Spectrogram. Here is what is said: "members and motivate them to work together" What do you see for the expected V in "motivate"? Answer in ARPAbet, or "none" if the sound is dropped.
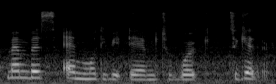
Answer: V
